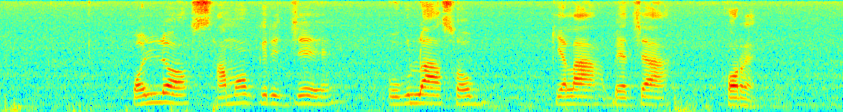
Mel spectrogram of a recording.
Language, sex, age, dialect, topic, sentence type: Bengali, male, 18-24, Jharkhandi, banking, statement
